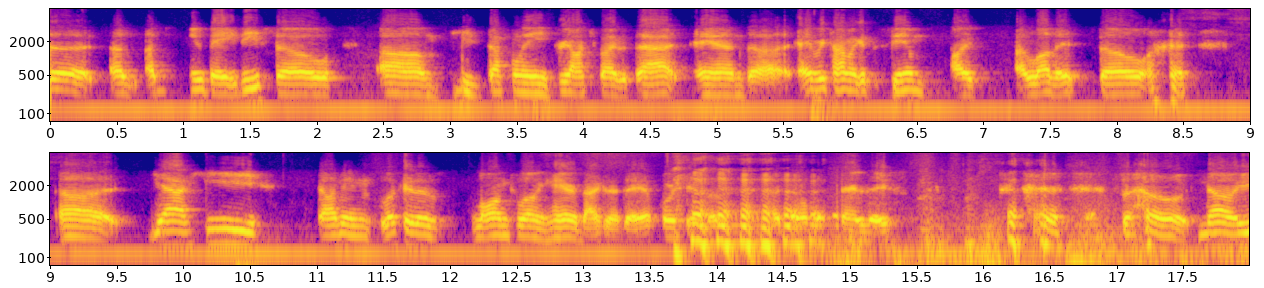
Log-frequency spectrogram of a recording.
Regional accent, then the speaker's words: Michigan, United States

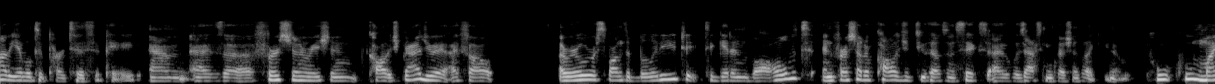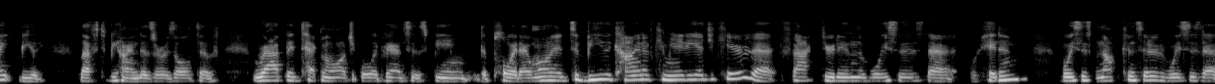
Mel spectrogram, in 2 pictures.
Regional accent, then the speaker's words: Lawrence, Massachusetts, United States; the community I grew up in Lawrence, Massachusetts

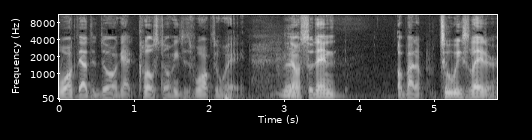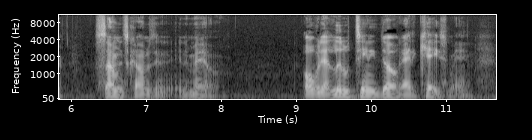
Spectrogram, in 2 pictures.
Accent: Brooklyn, New York, United States; And I'm from Brooklyn, crazy.

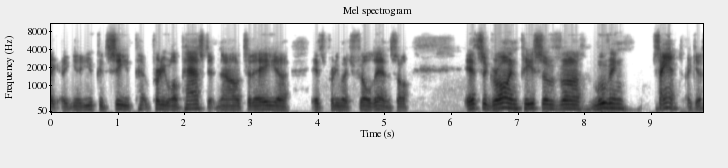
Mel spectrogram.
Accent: Erie, Pennsylvania, United States; I grew up outside of the Presque Isle Bay

